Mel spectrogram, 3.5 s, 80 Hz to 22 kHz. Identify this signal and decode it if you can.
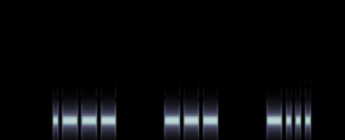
Morse code, heard as a keyed tone, about 25 wpm, spaced as for 13 wpm, 630 Hz. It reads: JOB
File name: pangram-fs-13-cs-25-zeal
